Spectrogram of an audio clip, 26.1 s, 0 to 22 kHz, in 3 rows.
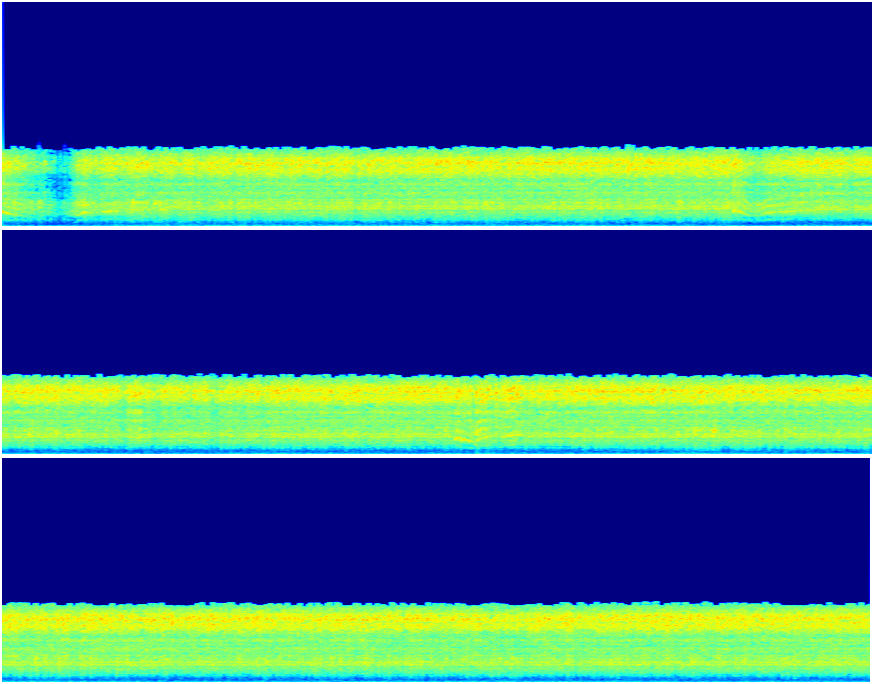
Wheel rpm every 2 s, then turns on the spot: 130, 230, 230, 220, 230, 230, 200, 240, 230, 240, 240, 230, 230.
none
